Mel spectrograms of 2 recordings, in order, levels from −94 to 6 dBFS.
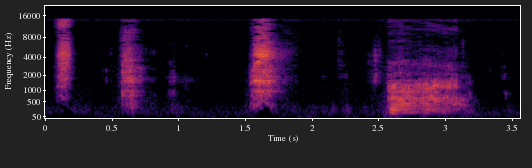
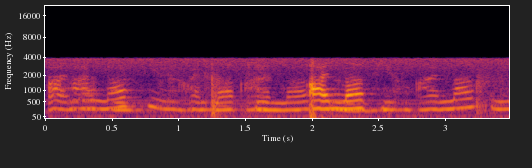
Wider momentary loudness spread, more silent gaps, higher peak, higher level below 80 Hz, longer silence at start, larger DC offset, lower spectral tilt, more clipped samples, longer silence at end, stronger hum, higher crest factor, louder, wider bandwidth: first, 20 LU vs 12 LU; neither; second, -12 dBFS vs -6 dBFS; second, under -90 dBFS vs -44 dBFS; about the same, 0.1 s vs 0 s; neither; second, 0 dB/octave vs -9.5 dB/octave; neither; first, 0.4 s vs 0 s; neither; first, 26 dB vs 16 dB; second, -32 LUFS vs -22 LUFS; first, 15.5 kHz vs 4 kHz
